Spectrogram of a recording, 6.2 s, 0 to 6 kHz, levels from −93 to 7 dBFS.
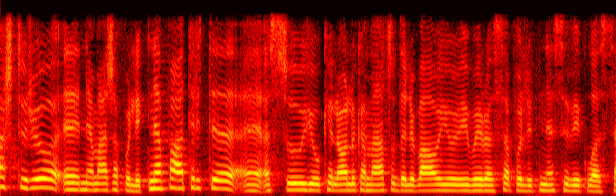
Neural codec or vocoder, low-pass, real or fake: codec, 16 kHz, 1 kbps, X-Codec, WavLM features, trained on Multilingual LibriSpeech; 5.4 kHz; fake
